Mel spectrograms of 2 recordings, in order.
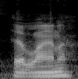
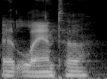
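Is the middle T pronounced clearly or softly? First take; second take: softly; clearly. First: The middle T is soft or dropped. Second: The middle T is pronounced clearly and hard. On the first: The speaker calls it right. "you don't really pronounce the the T hard" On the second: The speaker calls it wrong. "It's not Atlanta"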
